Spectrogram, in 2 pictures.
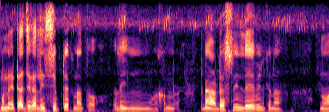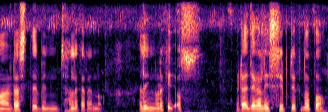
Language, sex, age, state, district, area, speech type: Santali, male, 45-60, Odisha, Mayurbhanj, rural, spontaneous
